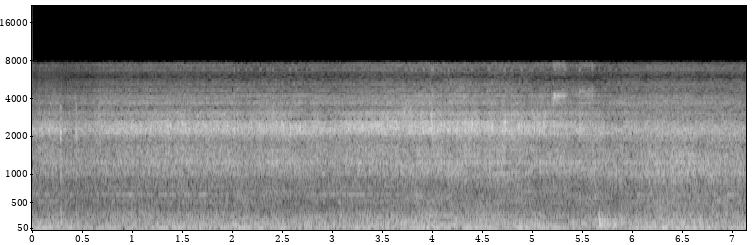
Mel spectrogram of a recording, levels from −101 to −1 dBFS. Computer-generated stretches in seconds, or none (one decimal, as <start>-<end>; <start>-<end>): 2.0-2.8; 3.7-5.9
